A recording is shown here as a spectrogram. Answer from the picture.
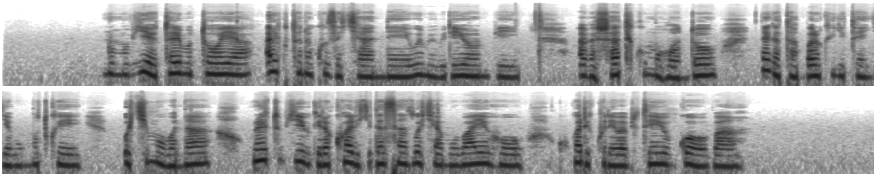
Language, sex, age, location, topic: Kinyarwanda, female, 25-35, Kigali, health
